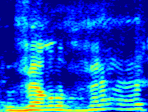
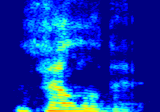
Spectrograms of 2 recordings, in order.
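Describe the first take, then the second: First: The stress is on the second syllable. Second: The stress is on the first syllable. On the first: The speaker calls it wrong. "It's not velvet" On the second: The speaker calls it right. "That second syllable has less um, emphasis because it's unaccented"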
